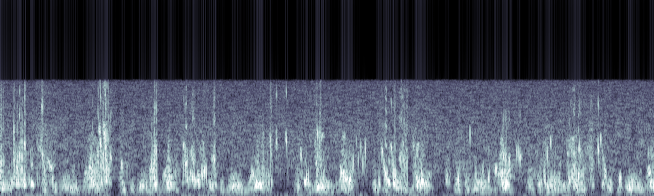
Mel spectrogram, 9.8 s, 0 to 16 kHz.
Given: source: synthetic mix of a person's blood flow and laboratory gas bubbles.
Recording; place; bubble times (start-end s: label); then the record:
Doppler ultrasound of blood flow; precordium
0.00-0.10 s: bubbles
0.12-0.86 s: bubbles
1.31-1.70 s: bubbles
1.78-1.89 s: bubbles
2.22-2.35 s: bubbles
2.51-2.57 s: bubbles
2.71-3.31 s: bubbles
3.85-4.18 s: bubbles
4.25-4.33 s: bubbles
4.46-4.67 s: bubbles
4.69-4.86 s: bubbles
5.08-5.54 s: bubbles
5.65-6.11 s: bubbles
6.16-6.38 s: bubbles
6.66-6.77 s: bubbles
6.83-6.92 s: bubbles
7.00-7.17 s: bubbles
7.28-7.67 s: bubbles
7.72-7.84 s: bubbles
8.03-8.35 s: bubbles
8.48-8.92 s: bubbles
8.95-9.13 s: bubbles
9.71-9.75 s: bubbles
From the record:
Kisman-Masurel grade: 343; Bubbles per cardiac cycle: rolling drumbeat, 9 or more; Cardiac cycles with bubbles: 100%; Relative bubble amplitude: loud (0.450 to 0.775); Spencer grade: 3 (all of the cardiac periods contain showers or single bubble signals, but not dominating or overriding the cardiac motion signals); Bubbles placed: anywhere in the cardiac cycle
